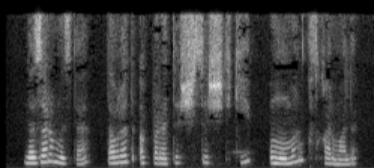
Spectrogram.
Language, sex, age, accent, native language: Uzbek, female, 12-17, Namangan, Uzbek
